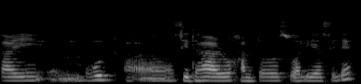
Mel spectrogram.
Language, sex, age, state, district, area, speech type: Assamese, female, 45-60, Assam, Kamrup Metropolitan, urban, spontaneous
